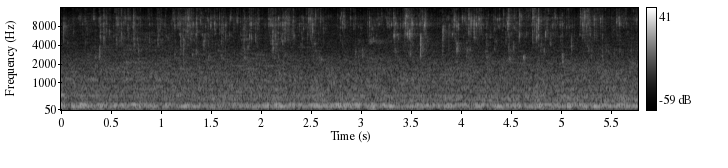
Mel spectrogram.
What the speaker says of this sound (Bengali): এখন আমাকে এই হাতটা একটু ধুতে লাগবে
